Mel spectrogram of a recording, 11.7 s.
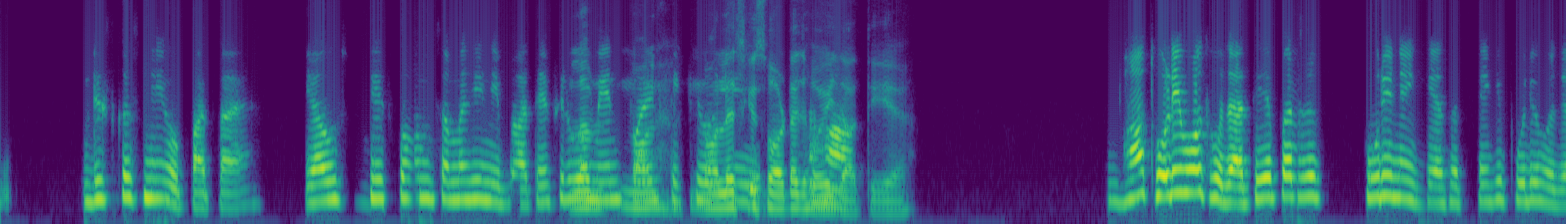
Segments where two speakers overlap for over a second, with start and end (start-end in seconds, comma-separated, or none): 4.3-6.3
